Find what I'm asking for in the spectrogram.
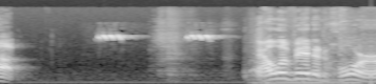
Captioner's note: crickets chirping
